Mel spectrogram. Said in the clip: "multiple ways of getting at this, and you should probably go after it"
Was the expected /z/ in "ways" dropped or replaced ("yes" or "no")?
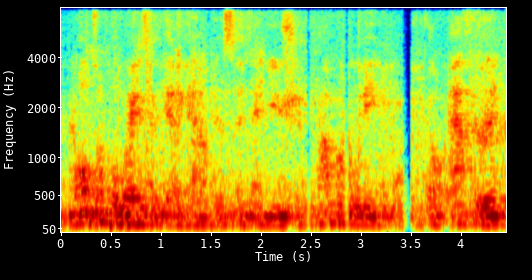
no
